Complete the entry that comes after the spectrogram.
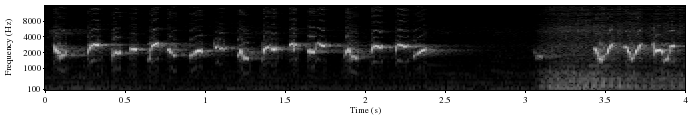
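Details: Lively trucukan, or yellow-vented bulbul, singing uplik-uplik for luring and tutoring caged birds: a continuous bubbly chatter of rolling warbled notes for over two seconds, then a brief pause and a harsher, noisier phrase.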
